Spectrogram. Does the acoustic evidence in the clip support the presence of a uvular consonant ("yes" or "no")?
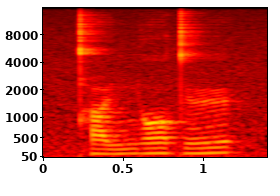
yes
